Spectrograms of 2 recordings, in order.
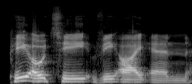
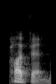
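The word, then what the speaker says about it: Potvin: It sounds like an A, but it's an I.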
